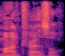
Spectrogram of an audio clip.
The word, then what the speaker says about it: Montrezl: He calls him Montrezl. I know you're. – Okay, spell it. Spell his name. – Montrez. – L. What's that spell to you? – Montrez. – Montrezl. – The L is silent.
